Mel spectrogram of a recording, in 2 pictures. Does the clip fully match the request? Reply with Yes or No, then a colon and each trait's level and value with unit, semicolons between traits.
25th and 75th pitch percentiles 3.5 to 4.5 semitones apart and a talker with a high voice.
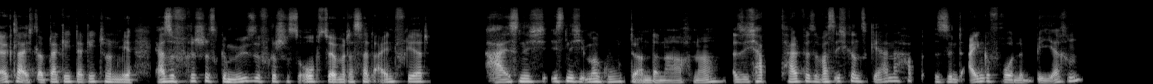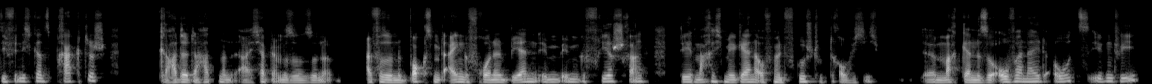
No: average, 4.0 semitones; low, 125 Hz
